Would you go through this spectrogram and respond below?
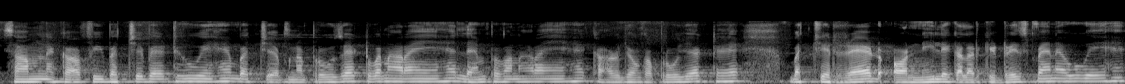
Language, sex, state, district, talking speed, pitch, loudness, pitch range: Hindi, male, Bihar, Sitamarhi, 155 wpm, 125 Hz, -17 LUFS, 115-135 Hz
